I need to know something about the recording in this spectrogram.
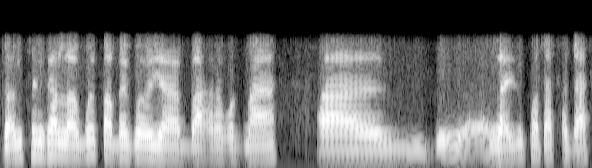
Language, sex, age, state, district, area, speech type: Nepali, male, 45-60, West Bengal, Jalpaiguri, urban, conversation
